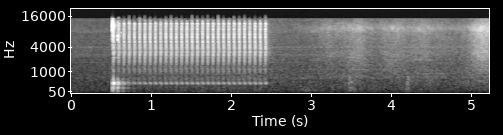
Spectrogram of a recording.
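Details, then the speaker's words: 2010 Toyota Corolla, 102,000 miles, codes P0441/P0455, purge valve commanded by scan tool: crisp even burst of about ten clicks a second for two seconds; both purge valves hold vacuum and switch, purge valve not the issue. "Okay, so they both seem to work, so it seems like our purge valve is not the issue."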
